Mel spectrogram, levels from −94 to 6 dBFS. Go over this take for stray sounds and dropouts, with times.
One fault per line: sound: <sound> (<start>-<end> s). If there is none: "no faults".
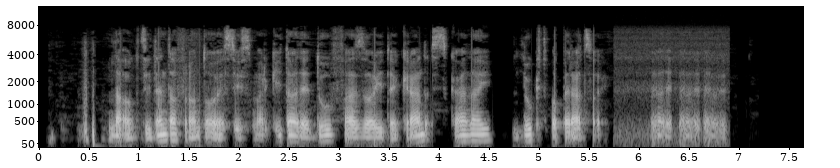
sound: laugh (6.1-6.9 s)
